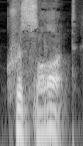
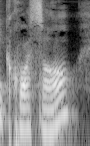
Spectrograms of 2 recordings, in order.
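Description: First: "croissant" said the English way, hard r and final t; anglicized pronunciation. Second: "croissant" said the French way, silent final t; French pronunciation. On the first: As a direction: say "croissant" as kruh-SAHNT. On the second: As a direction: say "croissant" as in French, kwa-SAHN. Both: Shown as a demonstration. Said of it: "You have to pronounce it wrong".

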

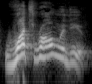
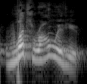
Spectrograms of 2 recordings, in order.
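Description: First: Slow, drawn-out Southern preacher, a touch higher; lightly put-on Southern American accent, louder. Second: Said in the usual way. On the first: Southern accent, preacher scolding his own soul. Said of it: "he spoke of it in a very southern way". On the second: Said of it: "grab your soul and put it in front of you and say".

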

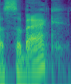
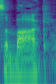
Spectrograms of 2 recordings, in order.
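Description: First: "sabacc" said sa-BACK, with the flat a of "back"; "sabacc" with a short flat a, sa-BACK; mispronounced sabacc. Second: "sabacc" said sa-BAHK, with the open ah of "father"; "sabacc" with a long open ah, sa-BAHK; correct sabacc. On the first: Retold or imitated. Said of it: "he intentionally mispronounces it". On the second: Shown as a demonstration. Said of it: "He knows it's sabacc".

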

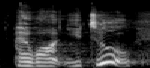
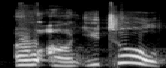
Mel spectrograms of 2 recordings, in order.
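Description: First: Imitated Irish accent, vowel in "tall" towards "tool". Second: Said in the usual way. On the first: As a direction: quote her in an Irish accent. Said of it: "she said it in your beautiful accent". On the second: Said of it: "But she said it in your beautiful accent, not mine".

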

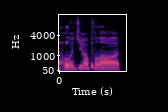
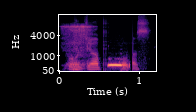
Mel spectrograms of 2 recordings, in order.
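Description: First: Said in the usual way. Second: Louder mock hush of the crowd; milking the applause. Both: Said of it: "All right, everybody".

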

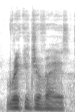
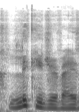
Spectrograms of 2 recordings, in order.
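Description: First: Said in the usual way. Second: "Ricky" said as "Licky", with an L for the R; mispronounced name. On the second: Shown as a demonstration. Speaker mocking their own slip, "Ricky" mispronounced as "Licky". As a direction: laughingly echo the slip, turning "Ricky" into "Licky". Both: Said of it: "I know you said there".

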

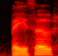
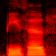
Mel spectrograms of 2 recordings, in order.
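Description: First: Bezos said as BAY-zohs, questioning; alternate pronunciation. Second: Bezos said as BEE-zohs, questioning; alternate pronunciation. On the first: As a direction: say "Bezos" with an AY in the first syllable. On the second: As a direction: say "Bezos" with a long EE in the first syllable. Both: Shown as a demonstration. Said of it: "heard it a couple of different ways".

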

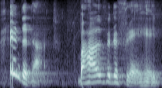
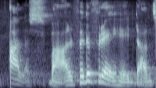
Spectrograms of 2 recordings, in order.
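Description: First: Put-on higher voice for the older lady, conceding; lightly voiced mistress, agreeing; a hint of a gracious older woman; Elisabeth agreeing. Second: Put-on lower, dry voice for young Willem; lightly voiced young man, pointed; Willem's reply. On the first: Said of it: "beaamde Elisabeth". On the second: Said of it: "zei Willem". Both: A narrator's reading.

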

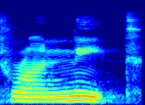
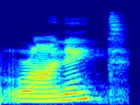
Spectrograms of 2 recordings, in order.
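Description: First: Ronit with the last syllable, nit, stressed. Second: Ronit with the first syllable, Ro, stressed. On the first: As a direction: say "Ronit" the Israeli way, landing on NIT. The emphasis is on the Nit. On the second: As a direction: say "Ronit" the American way, hitting RO. Americans would usually pronounce my name. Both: Shown as a demonstration.

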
